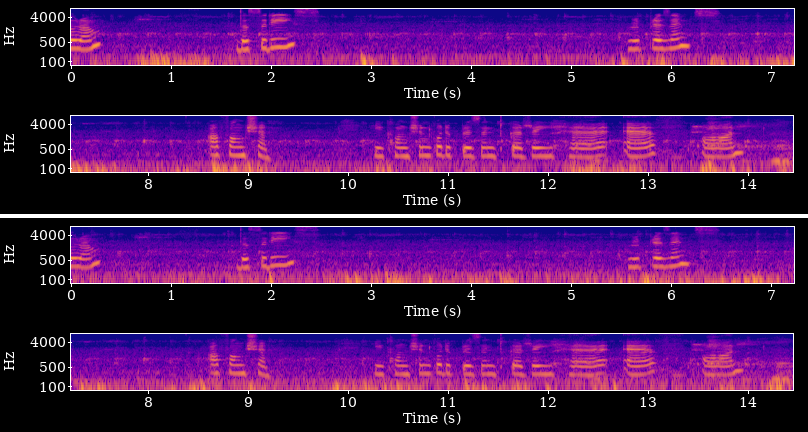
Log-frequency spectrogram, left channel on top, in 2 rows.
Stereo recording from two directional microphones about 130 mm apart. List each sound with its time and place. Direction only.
0.0 s a sound: 40° left (ahead or behind)
1.6 s speech: 45° left (ahead or behind)
5.5 s speech: 35° left (ahead or behind)
8.6 s speech: 35° left (ahead or behind)
10.2 s speech: 35° left (ahead or behind)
